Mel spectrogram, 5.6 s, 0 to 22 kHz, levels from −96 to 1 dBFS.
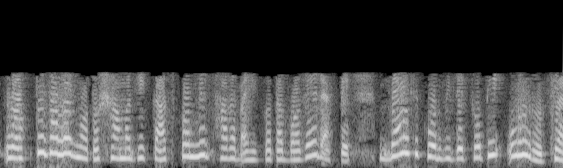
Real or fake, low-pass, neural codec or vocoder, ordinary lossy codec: real; 3.6 kHz; none; MP3, 24 kbps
